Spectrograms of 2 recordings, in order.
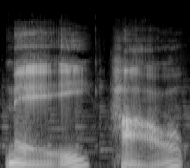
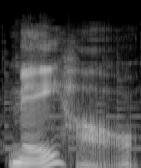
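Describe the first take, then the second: First: Both syllables have a low dipping tone. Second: The first syllable rises, then the second dips. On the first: The speaker calls it wrong. "would not be correct" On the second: The speaker calls it right. "the first of those third tone words becomes a second tone"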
